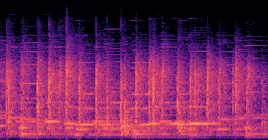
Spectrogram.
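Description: Irish dance hard shoes rapidly tapping and stamping on a wooden studio floor, several sharp strikes a second, in time with a traditional Irish set-dance tune playing underneath.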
